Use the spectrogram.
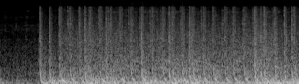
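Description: Rapid automatic gunfire rattles in the Valorant video game, a loud, sustained burst of closely spaced shots that starts abruptly and continues without pause to the end.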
